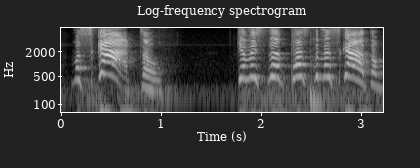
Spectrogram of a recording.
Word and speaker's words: moscato: answer is number two say it like an italian moscato moscato give me the pesto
